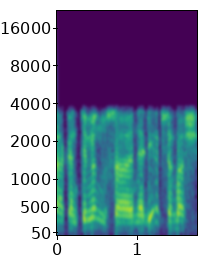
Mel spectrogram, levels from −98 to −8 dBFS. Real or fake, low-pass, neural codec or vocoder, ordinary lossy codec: real; 3.6 kHz; none; Opus, 24 kbps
